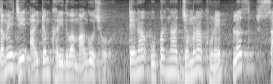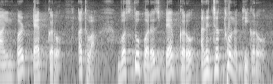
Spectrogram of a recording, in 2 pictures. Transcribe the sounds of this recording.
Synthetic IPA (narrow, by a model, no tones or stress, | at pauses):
t̪əmed͡ʒeʔaiʈəmkʰəɾid̪ʋamãŋ̆ɡot͡ʃʰo̰ | t̪enaupəɾnad͡ʒəmɳakʰuɽ̃epləsːainpəɾʈɛpkəɾo̰ | ət̪ʰəʋa̰ | ʋəst̪upəɾəd͡ʒʈɛp̚kəɾoəned͡ʒət̪ʰːonəkʰːikəɾo̰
